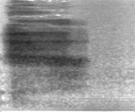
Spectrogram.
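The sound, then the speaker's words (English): A single sneeze: one loud, hissing, breathy burst that holds for most of a second and then trails off quickly. No one speaks. “The sneezing actually is kind of funny.”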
